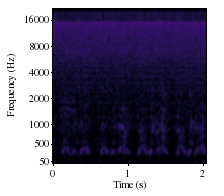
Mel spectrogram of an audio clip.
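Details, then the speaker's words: Medela Symphony hospital-grade double electric breast pump in its two-minute stimulation phase, a demonstration for a mother separated from her baby: fast, steady rhythmic whooshing pulses as the pump cycles quickly. "close this works on the stimulation phase for two minutes you can increase that stimulation phase by moving"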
